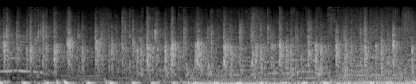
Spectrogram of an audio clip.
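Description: An audience applauds a prize-draw winner steadily for several seconds, a dense, crackling wash of many hands clapping at once, fairly loud and even throughout, with a low hum running underneath.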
